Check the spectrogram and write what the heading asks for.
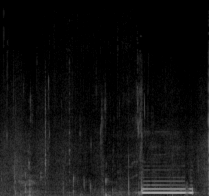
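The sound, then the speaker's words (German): A single loud, steady electronic ringing tone from a phone call, lasting about a second, with a buzzy mid-pitched hum. Faint clicks and rustling come before it. “Hoffen wir, dass er rangeht.”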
